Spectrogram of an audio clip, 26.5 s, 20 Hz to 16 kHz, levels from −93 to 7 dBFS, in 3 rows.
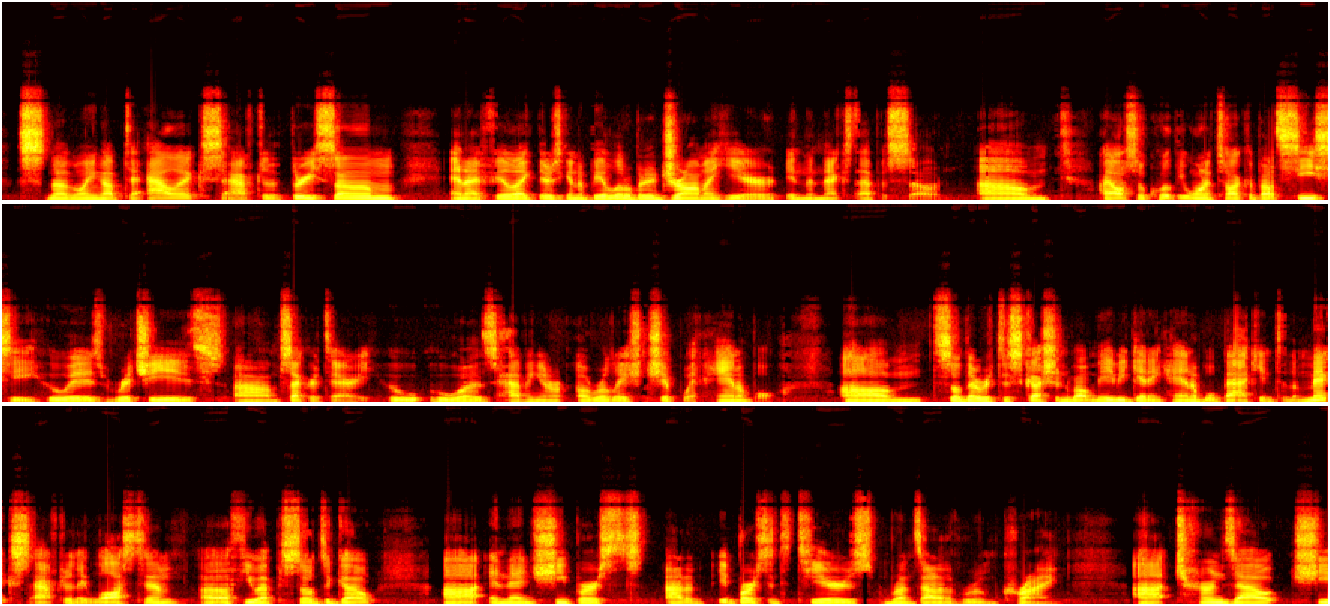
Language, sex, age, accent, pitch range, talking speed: English, male, 20-39, American, 75-95 Hz, 205 wpm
